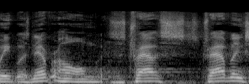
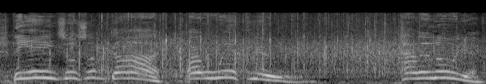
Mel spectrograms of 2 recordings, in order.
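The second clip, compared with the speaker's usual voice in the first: high, ringing revival proclamation; fervent preaching; 10 semitones higher than usual. Real, not acted. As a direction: proclaim it to the congregation with rising pitch. Preaches at full force.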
